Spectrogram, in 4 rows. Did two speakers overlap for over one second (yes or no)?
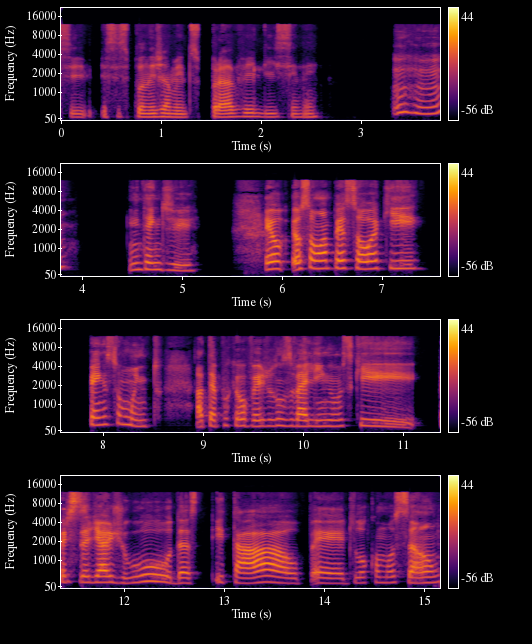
no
